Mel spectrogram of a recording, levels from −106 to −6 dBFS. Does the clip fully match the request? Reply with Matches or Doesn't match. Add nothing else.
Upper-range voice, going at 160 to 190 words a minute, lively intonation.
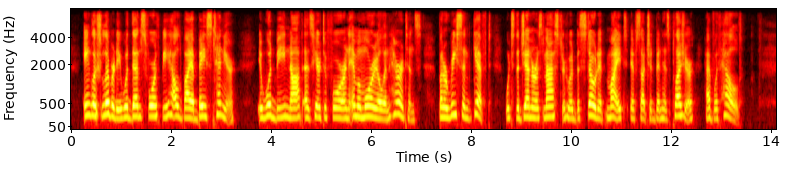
Doesn't match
